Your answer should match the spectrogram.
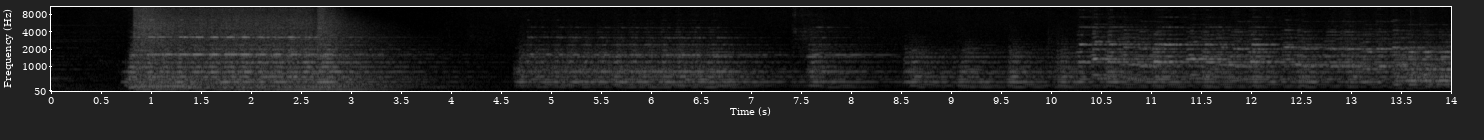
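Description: Symphony orchestra playing classical music. A loud full chord comes about a second in and dies away over a few seconds. Quieter held chords and phrases follow and grow louder again near the end.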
